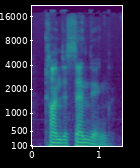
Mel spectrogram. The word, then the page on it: condescending: American English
